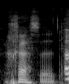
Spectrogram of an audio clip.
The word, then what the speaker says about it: chesed: Chesed. – Okay, yes. Is it chesed or chesed? – Chesed. – The emphasis is on the first syllable.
